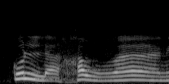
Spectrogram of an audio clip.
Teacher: خا واو دونوں موٹے کرنے ہیں اور وا کو تھوڑا سا لمبا کرنا ہے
